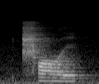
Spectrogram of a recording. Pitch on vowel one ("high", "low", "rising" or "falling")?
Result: low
